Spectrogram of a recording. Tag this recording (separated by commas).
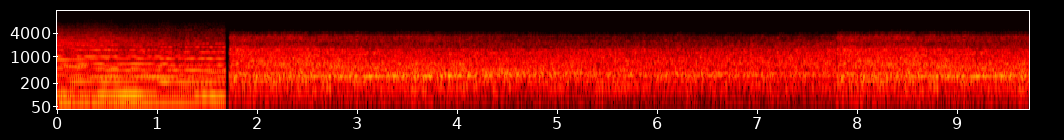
Musical instrument, Guitar, Music, Plucked string instrument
